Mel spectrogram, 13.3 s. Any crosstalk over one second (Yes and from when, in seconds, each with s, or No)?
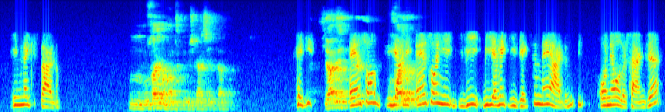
No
